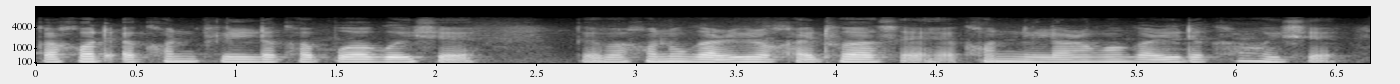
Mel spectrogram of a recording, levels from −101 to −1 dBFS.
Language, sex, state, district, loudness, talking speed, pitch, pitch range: Assamese, female, Assam, Sonitpur, -20 LUFS, 155 wpm, 145 Hz, 140-150 Hz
